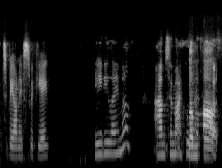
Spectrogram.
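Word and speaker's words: Hedy Lamarr: Hedy Lamer. So Michael has got 2. I think it's Hedy Lamar.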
